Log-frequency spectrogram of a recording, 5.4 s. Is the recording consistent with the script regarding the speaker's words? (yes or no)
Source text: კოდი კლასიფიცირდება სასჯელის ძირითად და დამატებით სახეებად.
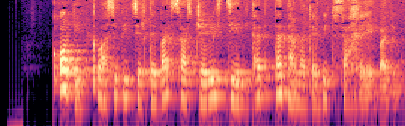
yes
